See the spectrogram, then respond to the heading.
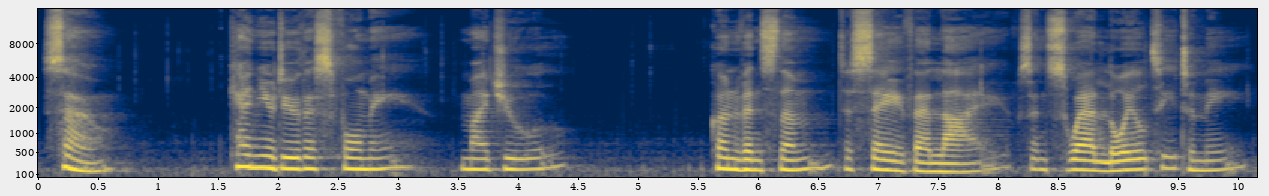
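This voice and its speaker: A woman's voice: fairly low pitch, darkish tone. A woman playing a haughty, cunning dragon ruler in human form, smug and commanding, in a roleplay audio drama spoken to the listener. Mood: commanding, silky. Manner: smug, commanding, deliberate, with pauses.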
